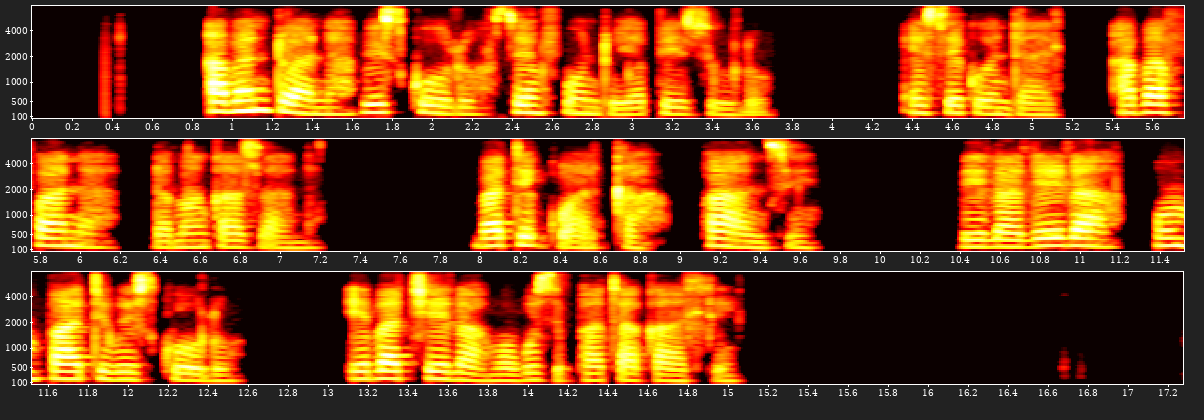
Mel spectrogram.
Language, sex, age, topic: North Ndebele, female, 36-49, education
